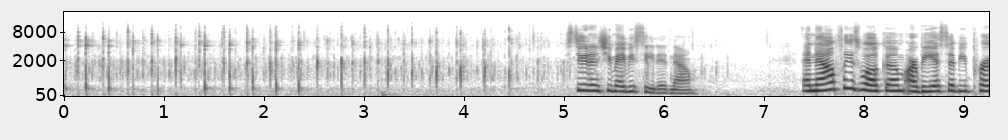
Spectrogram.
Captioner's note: applause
